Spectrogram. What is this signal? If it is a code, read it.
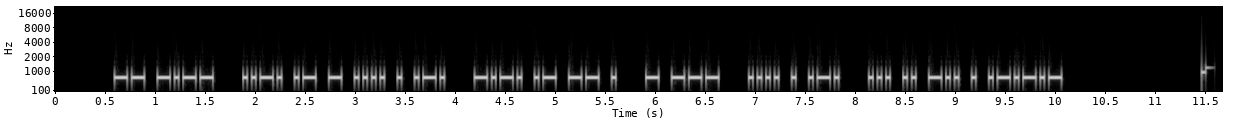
Morse code, heard as a keyed tone, about 27 wpm, 700 Hz. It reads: MY FATHER CAME TO HER SIDE.
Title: Sentences from Top 1000 Words - Review Part 1 - 28wpm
